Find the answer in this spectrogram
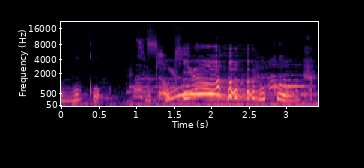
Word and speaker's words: buku: It's like B-U-K-U. It's how it's like written. Buku. And you just read as it is, like buku. There's no differentiation in the pronunciation or something.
